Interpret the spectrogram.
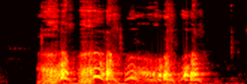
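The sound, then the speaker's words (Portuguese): A man's voice imitates a dog barking, a rapid string of gruff, throaty barks lasting a couple of seconds, loud with no other talking. “Pô, você mandou bem no latido, cara.”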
